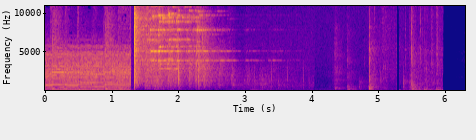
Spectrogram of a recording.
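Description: Background music stops abruptly about a second in as a ceramic heart ornament smashes, the shards ringing and clattering as they settle and fading away. A few faint knocks follow near the end.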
